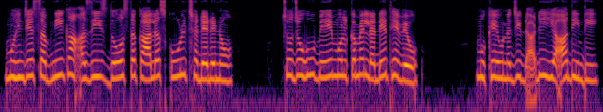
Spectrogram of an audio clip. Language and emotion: Sindhi, sad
